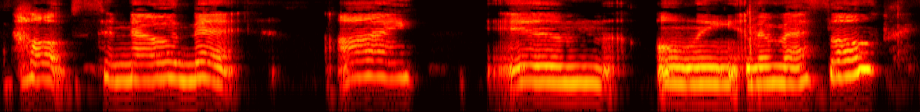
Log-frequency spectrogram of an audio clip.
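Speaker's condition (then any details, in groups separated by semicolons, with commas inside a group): Friedreich's ataxia; communication becoming more challenging as disease progresses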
